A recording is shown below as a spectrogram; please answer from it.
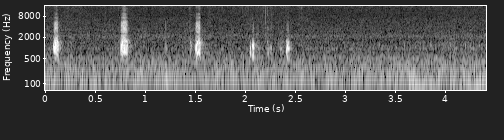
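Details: A pet hamster utters an unusual quick run of short, bright 'kyu-kyu' squeaks, some sharper and some softer, spaced unevenly over about two seconds, then falls quiet; a low indoor hum continues faintly underneath.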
